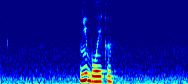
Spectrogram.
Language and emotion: Russian, neutral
